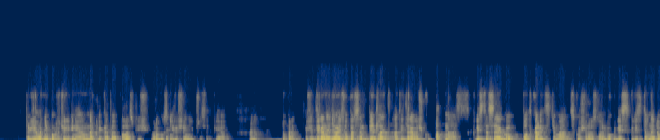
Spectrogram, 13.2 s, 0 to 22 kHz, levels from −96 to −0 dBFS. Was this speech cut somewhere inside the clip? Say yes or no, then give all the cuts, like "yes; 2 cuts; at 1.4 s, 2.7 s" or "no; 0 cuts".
yes; 2 cuts; at 1.4 s, 2.2 s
